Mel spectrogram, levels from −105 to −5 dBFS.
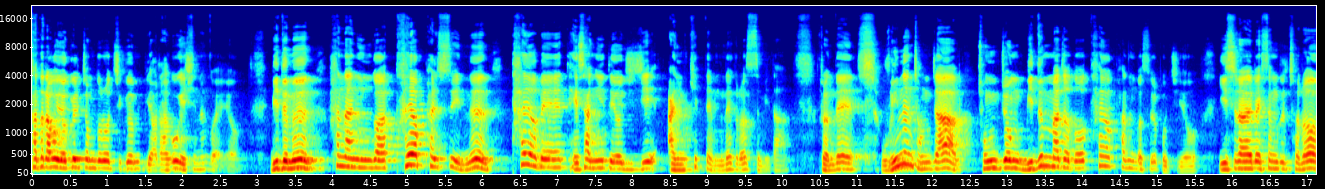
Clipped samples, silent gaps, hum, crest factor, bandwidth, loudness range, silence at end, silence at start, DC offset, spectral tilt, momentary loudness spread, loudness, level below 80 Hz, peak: under 0.1%; none; none; 18 dB; 12 kHz; 6 LU; 0 s; 0 s; under 0.1%; -6 dB/octave; 17 LU; -22 LUFS; -72 dBFS; -4 dBFS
